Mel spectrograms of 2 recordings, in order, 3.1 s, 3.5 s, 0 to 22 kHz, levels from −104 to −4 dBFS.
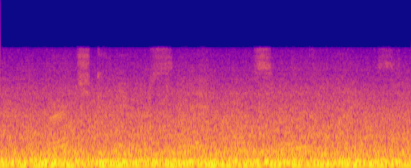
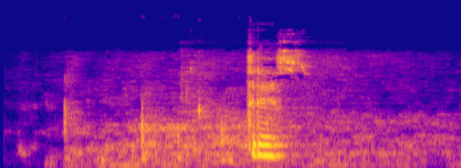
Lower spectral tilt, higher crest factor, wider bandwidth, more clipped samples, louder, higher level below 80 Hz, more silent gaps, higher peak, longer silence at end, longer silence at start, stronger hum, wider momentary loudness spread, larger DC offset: first, -9.5 dB/octave vs -3.5 dB/octave; second, 10 dB vs 22 dB; second, 7 kHz vs 9.4 kHz; neither; first, -15 LUFS vs -18 LUFS; first, -16 dBFS vs -50 dBFS; neither; about the same, -2 dBFS vs 0 dBFS; second, 0 s vs 0.95 s; second, 0 s vs 0.5 s; neither; second, 1 LU vs 26 LU; first, 0.6% vs under 0.1%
